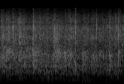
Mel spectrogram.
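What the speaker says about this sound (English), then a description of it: "And give her a round of applause because she's up here." Steady, dense applause from an audience at a regional sports awards ceremony, an even wash of many hands clapping at moderate loudness without speech.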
